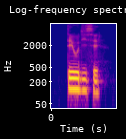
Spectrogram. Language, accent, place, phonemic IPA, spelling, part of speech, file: French, France, Lyon, /te.ɔ.di.se/, théodicée, noun, LL-Q150 (fra)-théodicée.wav
- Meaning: theodicy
